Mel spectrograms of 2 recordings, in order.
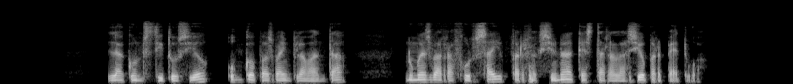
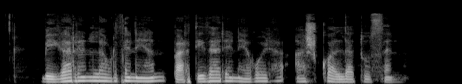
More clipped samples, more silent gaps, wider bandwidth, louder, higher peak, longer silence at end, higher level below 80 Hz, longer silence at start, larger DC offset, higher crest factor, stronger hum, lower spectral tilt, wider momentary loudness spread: neither; first, 3.97-4.05 s vs none; second, 7.6 kHz vs 11.5 kHz; first, -19 LUFS vs -23 LUFS; about the same, -2 dBFS vs -2 dBFS; first, 0.95 s vs 0.65 s; about the same, -56 dBFS vs -60 dBFS; first, 1.1 s vs 0.45 s; neither; about the same, 18 dB vs 20 dB; neither; about the same, -5.5 dB/octave vs -6 dB/octave; second, 7 LU vs 10 LU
